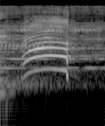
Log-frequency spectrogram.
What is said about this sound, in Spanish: dijeron los ojos y luego repitieron un largo miau y se echaron a reír. ¿Eres un gato? preguntó el burro. Sí.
